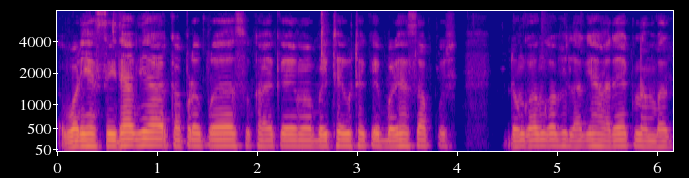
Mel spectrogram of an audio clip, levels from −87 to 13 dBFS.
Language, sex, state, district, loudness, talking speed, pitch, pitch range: Chhattisgarhi, male, Chhattisgarh, Korba, -26 LUFS, 235 wpm, 130 Hz, 125-130 Hz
